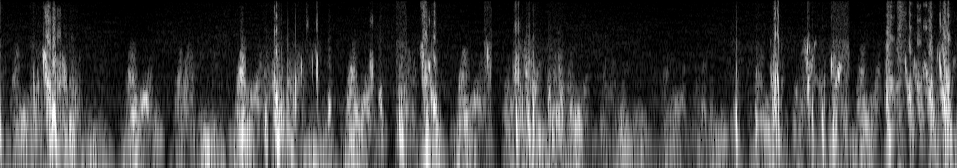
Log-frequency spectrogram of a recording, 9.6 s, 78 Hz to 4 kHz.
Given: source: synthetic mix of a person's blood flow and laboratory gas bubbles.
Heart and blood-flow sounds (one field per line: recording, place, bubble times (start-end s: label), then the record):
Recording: Doppler ultrasound of blood flow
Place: precordium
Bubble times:
0.00-0.04 s: bubbles
0.29-0.79 s: bubbles
2.62-3.21 s: bubbles
3.27-3.33 s: bubbles
3.69-3.75 s: bubbles
3.78-3.83 s: bubbles
3.96-4.07 s: bubbles
4.19-4.41 s: bubbles
4.83-4.91 s: bubbles
5.12-5.43 s: bubbles
5.46-5.67 s: bubbles
7.32-7.41 s: bubbles
7.54-7.60 s: bubbles
7.69-7.85 s: bubbles
8.00-8.49 s: bubbles
8.83-9.56 s: bubbles
From the record:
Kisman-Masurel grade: 233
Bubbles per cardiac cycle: several, 3 to 8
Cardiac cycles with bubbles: 50 to 99%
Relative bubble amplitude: loud (0.450 to 0.775)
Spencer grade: 3 (all of the cardiac periods contain showers or single bubble signals, but not dominating or overriding the cardiac motion signals)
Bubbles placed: only in the low amplitude regions of the cardiac cycle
